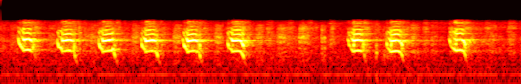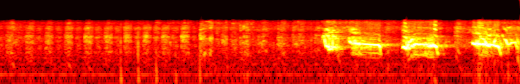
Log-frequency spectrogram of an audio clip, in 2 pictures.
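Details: Treeing Walker Coonhound pup barking at a raccoon held in a cage, a Bluetick Coonhound also taking part. A steady run of choppy barks about twice a second fades into a lull, then louder, wavering bawls return near the end.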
